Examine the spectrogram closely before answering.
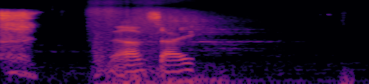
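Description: A magic spell whooshes and shimmers.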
